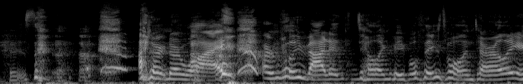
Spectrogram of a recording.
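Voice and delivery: bursting into embarrassed laughter; laughing. Real, not acted. Admitting to the host she hid it, laughing loud. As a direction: laugh loudly through the admission.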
